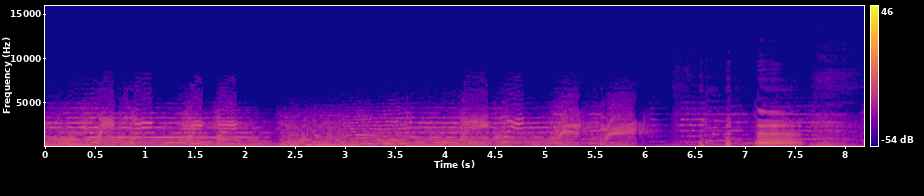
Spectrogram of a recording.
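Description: Loud, nasal cartoon duck quacks burst out repeatedly in a swaying three-beat rhythm over a full orchestral waltz, the quacks bright against the lush music; from the 1943 Looney Tunes cartoon Corny Concerto, set to Johann Strauss's Blue Danube Waltz.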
